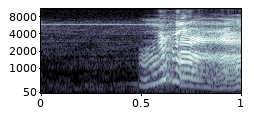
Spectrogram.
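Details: Talkative pet blue-and-yellow macaw indoors: a harsh, harmonic, voice-like utterance about half a second long, rising then falling, with a person's Polish speech just before and after.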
